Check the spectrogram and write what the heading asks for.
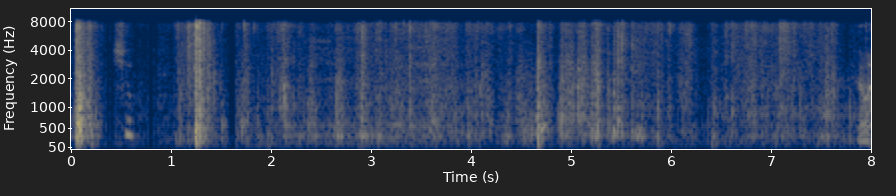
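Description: Packaging being cut or torn open with a few sharp snips or rips in the first second and a half, then a steady crinkling and rustling of wrapping as a boxed item is unwrapped, with one more sharp snap about halfway.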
